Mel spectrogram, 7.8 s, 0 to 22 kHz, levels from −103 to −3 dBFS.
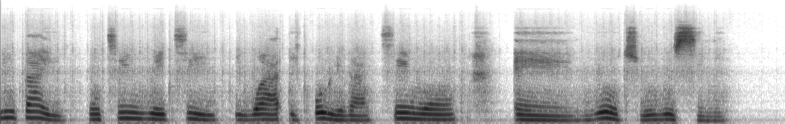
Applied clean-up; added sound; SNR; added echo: neural mask model RNNoise.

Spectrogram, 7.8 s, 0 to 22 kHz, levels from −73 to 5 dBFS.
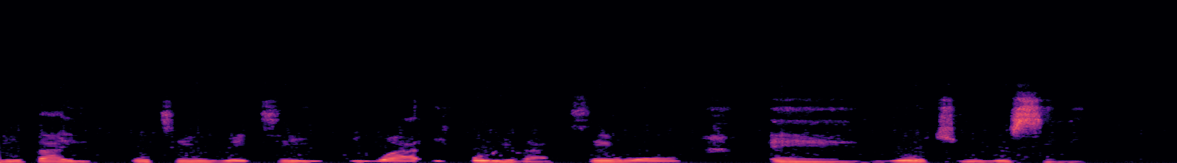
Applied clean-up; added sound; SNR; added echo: classical method spectral subtraction.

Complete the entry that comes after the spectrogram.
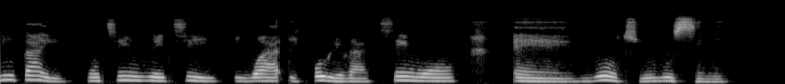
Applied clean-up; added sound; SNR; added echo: neural mask model DeepFilterNet 3.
